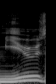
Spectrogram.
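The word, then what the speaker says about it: Mewes: see kevin smith and is it jason muse is how you say his name yes uh jay and silent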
